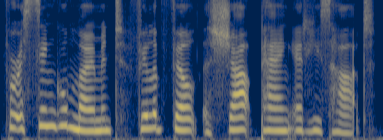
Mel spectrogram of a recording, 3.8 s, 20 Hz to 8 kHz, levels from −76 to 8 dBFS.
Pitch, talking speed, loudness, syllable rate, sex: 250 Hz, 190 wpm, -17 LUFS, 4.2 syllables/s, female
